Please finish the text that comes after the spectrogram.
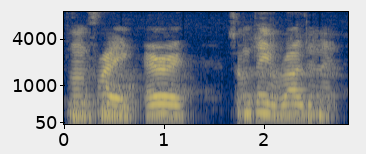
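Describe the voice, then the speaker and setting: A young reader reading a children's picture book aloud, haltingly, stumbling over and repeating words. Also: mid-range voice, flat delivery, crowd noise, low-quality recording. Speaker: story reader.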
